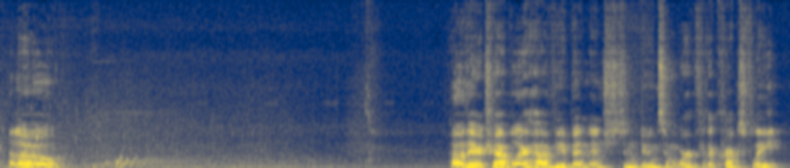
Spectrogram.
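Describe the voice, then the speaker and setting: A man voicing a chatty, teasing ship's technical officer from a game, reading the dialogue aloud in an animated, slightly halting way. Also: on the high side, voice pushed up. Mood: friendly, teasing.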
